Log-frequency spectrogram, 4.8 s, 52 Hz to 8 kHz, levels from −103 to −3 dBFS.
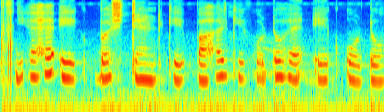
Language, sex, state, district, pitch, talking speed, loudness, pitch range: Hindi, female, Punjab, Fazilka, 240 Hz, 150 wpm, -24 LUFS, 225-260 Hz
